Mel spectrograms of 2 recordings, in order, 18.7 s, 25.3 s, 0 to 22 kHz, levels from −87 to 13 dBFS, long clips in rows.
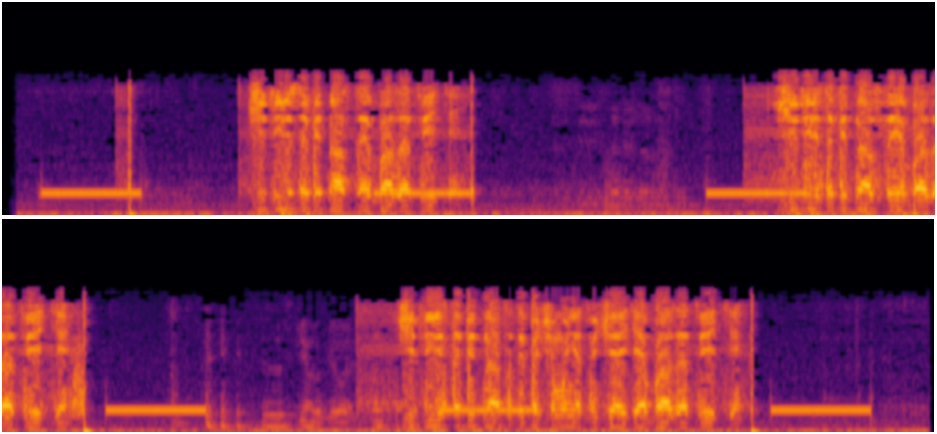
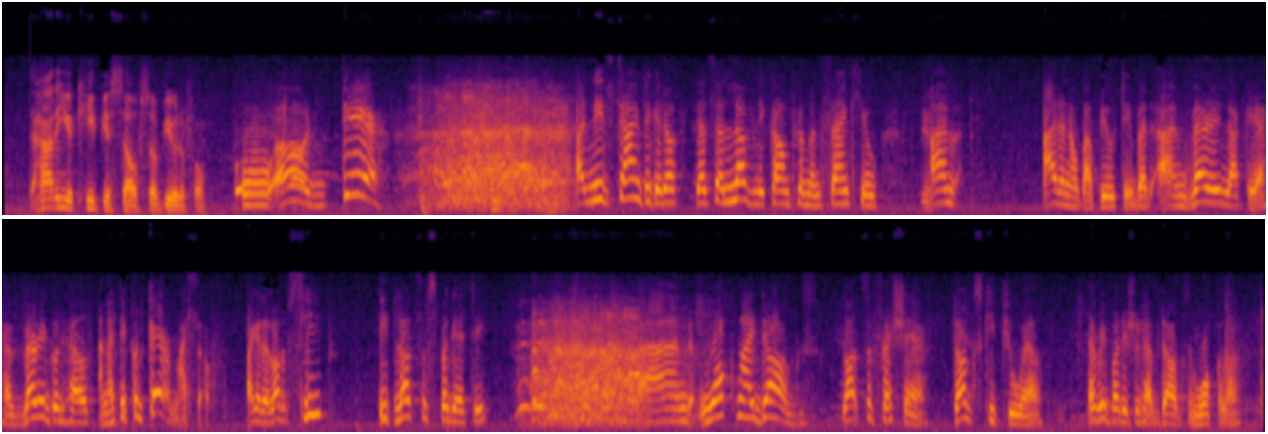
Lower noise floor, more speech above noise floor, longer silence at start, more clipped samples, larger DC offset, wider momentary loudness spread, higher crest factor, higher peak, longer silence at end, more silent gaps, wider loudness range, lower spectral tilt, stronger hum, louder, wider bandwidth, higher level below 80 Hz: second, -33 dBFS vs -46 dBFS; second, 25 dB vs 30 dB; second, 0.15 s vs 0.3 s; first, 2% vs under 0.1%; first, 1% vs under 0.1%; first, 17 LU vs 8 LU; second, 10 dB vs 16 dB; about the same, 0 dBFS vs 0 dBFS; about the same, 0.05 s vs 0 s; neither; first, 9 LU vs 3 LU; second, -4 dB/octave vs -7 dB/octave; second, none vs 50 Hz at -50 dBFS; first, -7 LUFS vs -16 LUFS; second, 6 kHz vs 7.8 kHz; first, -28 dBFS vs -50 dBFS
